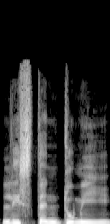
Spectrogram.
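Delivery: put-on slow English with a young Neapolitan accent.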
